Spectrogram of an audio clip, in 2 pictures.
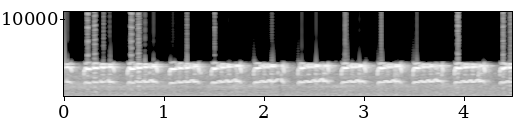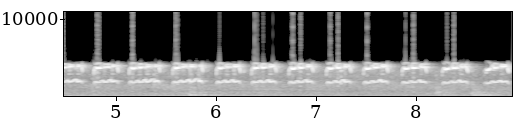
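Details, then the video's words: A pair of common kestrels in a long exchange of calls: a long run of shrill, piercing kee notes, about three per second, steady in pitch and pace, over faint background rumble. "Sokol myšiar - Manželský rozhovor"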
